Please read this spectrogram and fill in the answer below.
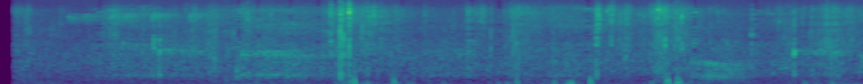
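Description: Footsteps through woodland undergrowth, with leaves and branches rustling against the walker, and a handful of irregular thuds in the middle of the stretch.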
